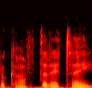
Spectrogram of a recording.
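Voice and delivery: distrustful, disbelieving tone at very high pitch. Repeating the other speaker's promise back to them, skeptical and distrustful. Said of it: "saying it in such a way like you don't believe me".

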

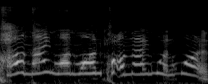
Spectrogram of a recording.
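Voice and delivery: mild put-on yell, high.

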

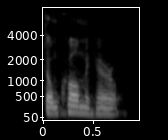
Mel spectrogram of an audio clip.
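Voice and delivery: meek and mild, soft, with no force. Retelling a film character's line: imitating a meek, mild line. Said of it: "so meek and mild with it".

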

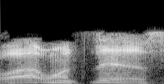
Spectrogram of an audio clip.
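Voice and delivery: put-on grumpy old man voice. Acting out a fan who wants traditional villains: imitating a grumpy old guy. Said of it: "one of those grumpy old guys who's like".

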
